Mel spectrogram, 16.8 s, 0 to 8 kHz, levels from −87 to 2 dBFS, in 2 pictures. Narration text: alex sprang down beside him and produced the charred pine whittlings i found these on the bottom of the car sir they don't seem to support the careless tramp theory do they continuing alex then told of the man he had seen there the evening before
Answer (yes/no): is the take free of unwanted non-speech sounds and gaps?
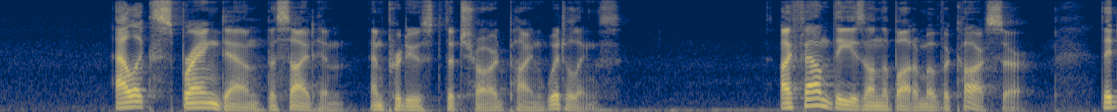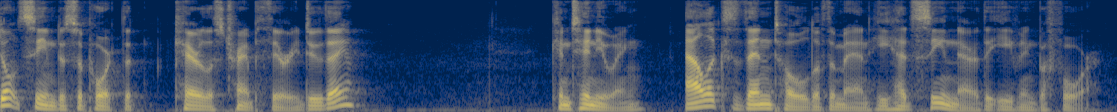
yes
